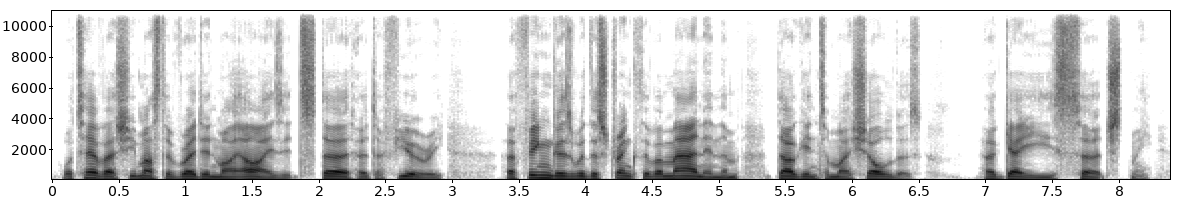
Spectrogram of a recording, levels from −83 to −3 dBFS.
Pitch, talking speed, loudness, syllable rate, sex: 135 Hz, 220 wpm, -17 LUFS, 5.6 syllables/s, male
